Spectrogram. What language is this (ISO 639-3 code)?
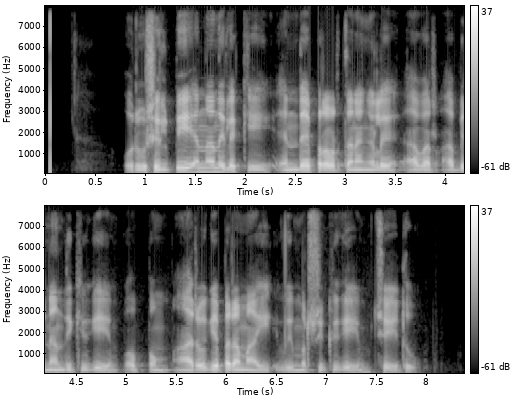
mal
